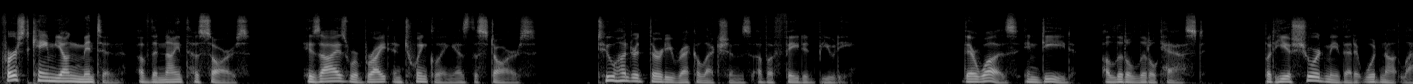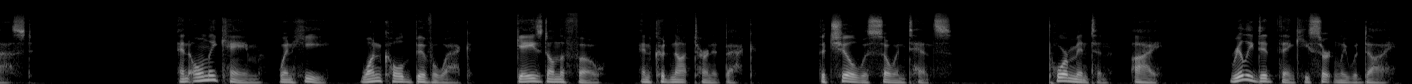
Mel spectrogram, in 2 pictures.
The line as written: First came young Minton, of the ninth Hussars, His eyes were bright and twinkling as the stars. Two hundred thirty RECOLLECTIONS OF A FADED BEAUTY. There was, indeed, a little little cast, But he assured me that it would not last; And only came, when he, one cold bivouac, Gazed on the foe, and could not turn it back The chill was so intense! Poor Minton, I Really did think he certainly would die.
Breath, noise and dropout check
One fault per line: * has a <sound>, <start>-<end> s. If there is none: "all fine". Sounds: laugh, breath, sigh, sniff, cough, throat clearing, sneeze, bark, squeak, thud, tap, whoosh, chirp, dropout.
all fine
